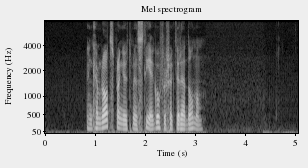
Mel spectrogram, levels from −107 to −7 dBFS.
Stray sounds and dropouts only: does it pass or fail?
pass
